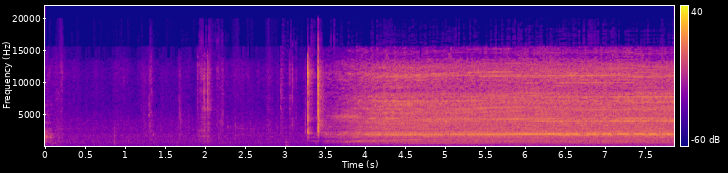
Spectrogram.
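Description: Heat gun blowing hot air onto a bearing housing to loosen an ASP 61 ring bearing: a few faint clicks, then a steady loud whooshing whine that switches on partway and holds, close by.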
